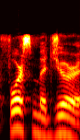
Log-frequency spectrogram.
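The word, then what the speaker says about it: force majeure: force which means or force major if you're if you're pronouncing it more englishy uh superior force in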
